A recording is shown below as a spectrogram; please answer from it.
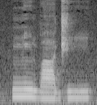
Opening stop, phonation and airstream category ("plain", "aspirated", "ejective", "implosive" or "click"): plain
